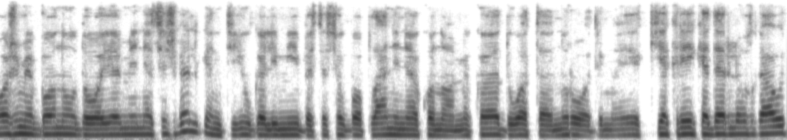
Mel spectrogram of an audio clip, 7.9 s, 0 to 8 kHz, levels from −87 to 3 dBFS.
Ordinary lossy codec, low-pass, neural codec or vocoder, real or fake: Opus, 24 kbps; 7.2 kHz; none; real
